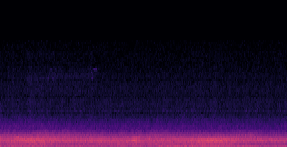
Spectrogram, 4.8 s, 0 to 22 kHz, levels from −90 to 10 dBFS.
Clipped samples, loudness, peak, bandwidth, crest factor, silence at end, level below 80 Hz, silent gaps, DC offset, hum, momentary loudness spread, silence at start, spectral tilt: under 0.1%; -35 LUFS; -20 dBFS; 16 kHz; 14 dB; 0 s; -56 dBFS; none; under 0.1%; none; 4 LU; 0 s; -7 dB/octave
